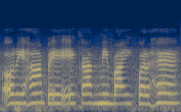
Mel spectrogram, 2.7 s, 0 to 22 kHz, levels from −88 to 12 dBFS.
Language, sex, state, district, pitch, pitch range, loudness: Hindi, female, Haryana, Rohtak, 325 Hz, 315-330 Hz, -13 LUFS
